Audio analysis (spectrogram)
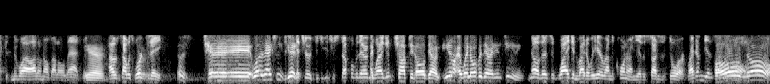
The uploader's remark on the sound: Live at the Old Towne Pub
